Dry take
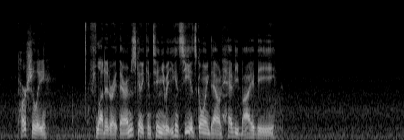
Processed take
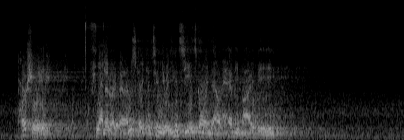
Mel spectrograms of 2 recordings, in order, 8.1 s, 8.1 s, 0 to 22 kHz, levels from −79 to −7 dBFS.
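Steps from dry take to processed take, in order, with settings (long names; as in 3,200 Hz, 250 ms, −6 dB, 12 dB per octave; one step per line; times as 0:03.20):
notch filter 630 Hz, Q 20
tape wow and flutter 21 cents
mains-hum notches 50/100/150/200/250/300/350/400/450 Hz
gain into a clipping stage and back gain 30.5 dB
echo with a time of its own for lows and highs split 1,100 Hz, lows 127 ms, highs 359 ms, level −13 dB
soft clipping −31 dBFS, distortion −19 dB
high-shelf EQ 2,800 Hz −5 dB, from 0:02.23 −11.5 dB
convolution reverb RT60 4.0 s, pre-delay 3 ms, DRR 6 dB
Opus 32 kbit/s 48,000 Hz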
